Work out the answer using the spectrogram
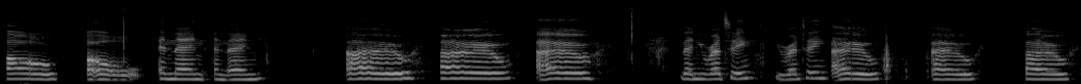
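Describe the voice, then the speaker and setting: A woman hosting a casual book review vlog, talking in a gushing, excitable, playful way. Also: high voice. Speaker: book vlogger.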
